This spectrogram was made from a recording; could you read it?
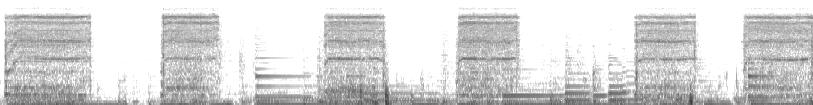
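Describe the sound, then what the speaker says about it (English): A drill bores pilot holes through a wooden drawer front in a shed workshop, whirring in several loud bursts of about a second each, separated by short pauses and clicking ratchet-like mechanical sounds. "I'm just drilling some holes through, just so we've got some pilot holes to go into the drawer front"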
